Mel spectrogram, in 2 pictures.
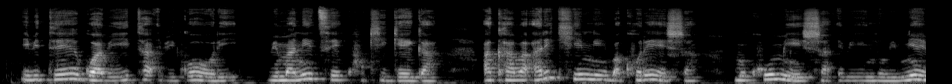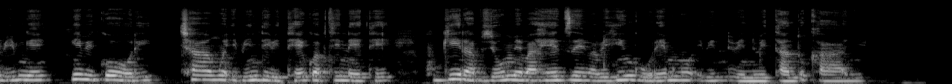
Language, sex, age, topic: Rundi, female, 18-24, agriculture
